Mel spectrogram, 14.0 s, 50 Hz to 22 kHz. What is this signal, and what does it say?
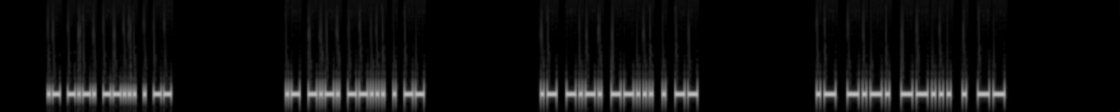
Morse code, heard as a keyed tone, about 34 wpm, 700 Hz. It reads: AC7EM AC7EM AC7EM AC7EM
